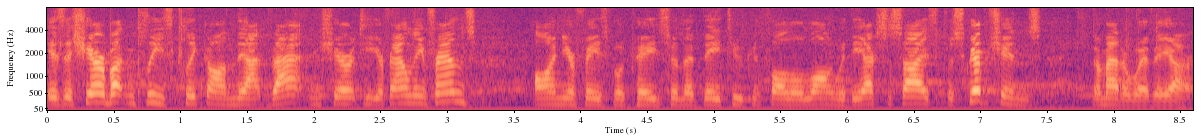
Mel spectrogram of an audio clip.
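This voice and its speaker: Over faint music in the background, a man with a high pitch talks at a very fast pace. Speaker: fitness coach. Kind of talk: tutorial. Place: gym. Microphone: lapel.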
